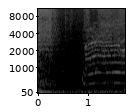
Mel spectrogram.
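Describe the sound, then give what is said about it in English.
A single drawn-out meow from Spaghetti, the camp cat, clear, rising in at the start and holding steady, set against a low background rumble with no talking. “And then Spaghetti, the camp cat, seems concerned.”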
